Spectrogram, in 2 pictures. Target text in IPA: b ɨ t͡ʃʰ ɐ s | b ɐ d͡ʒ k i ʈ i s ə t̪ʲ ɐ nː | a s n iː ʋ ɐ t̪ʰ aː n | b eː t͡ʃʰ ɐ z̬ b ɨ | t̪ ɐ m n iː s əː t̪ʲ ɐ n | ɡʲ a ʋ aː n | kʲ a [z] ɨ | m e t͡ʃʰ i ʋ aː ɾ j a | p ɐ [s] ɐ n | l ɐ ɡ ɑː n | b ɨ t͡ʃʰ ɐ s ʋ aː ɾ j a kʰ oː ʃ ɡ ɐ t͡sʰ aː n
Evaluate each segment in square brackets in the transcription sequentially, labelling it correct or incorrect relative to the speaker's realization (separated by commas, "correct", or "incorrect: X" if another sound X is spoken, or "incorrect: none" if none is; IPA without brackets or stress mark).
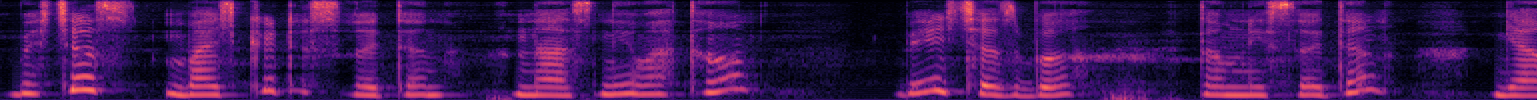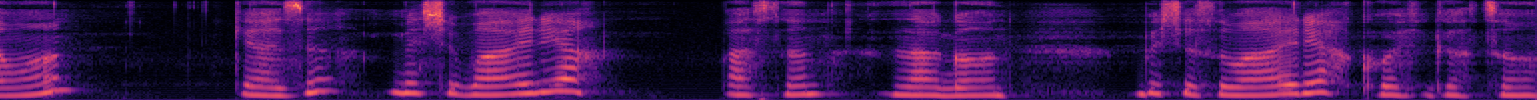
correct, correct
